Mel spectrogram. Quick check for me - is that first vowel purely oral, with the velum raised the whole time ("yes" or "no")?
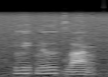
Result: yes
